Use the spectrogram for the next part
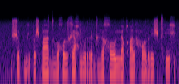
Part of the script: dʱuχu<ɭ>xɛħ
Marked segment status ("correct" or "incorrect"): incorrect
